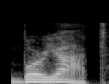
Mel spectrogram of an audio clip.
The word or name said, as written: buriat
